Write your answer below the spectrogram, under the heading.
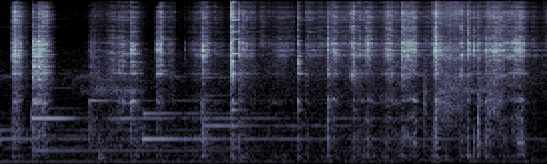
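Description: A metal spatula scrapes and clinks against a metal karahi, stirring coriander seeds as they dry-roast. The seeds rattle, and the strokes come irregularly, some leaving a brief metallic ring.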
